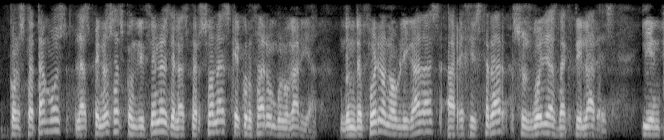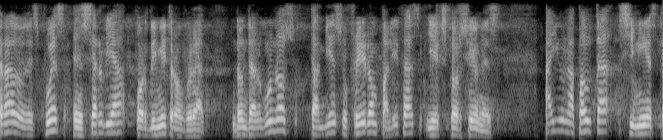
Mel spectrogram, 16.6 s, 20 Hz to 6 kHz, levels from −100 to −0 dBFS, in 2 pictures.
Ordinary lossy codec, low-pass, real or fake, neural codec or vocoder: none; 5.4 kHz; fake; codec, 16 kHz, 4 kbps, FreqCodec, smaller model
